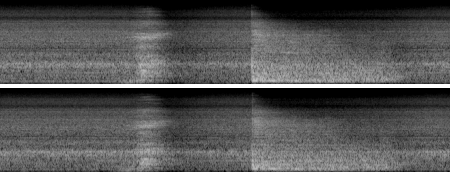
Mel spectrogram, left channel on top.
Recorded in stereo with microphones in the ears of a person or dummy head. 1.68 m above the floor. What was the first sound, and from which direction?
A hiss, 25° left (ahead or behind).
